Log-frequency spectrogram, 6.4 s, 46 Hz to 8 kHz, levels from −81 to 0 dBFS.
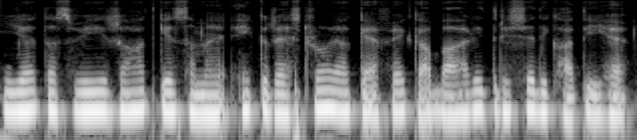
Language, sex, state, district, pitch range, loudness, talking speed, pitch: Hindi, male, Jharkhand, Ranchi, 125-135 Hz, -13 LUFS, 120 wpm, 135 Hz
